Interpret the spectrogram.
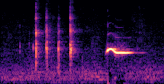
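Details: Pet parrot making strange noises: a few short clicky taps, then one loud, steady whistled note held for about a third of a second. A quiet indoor room.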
